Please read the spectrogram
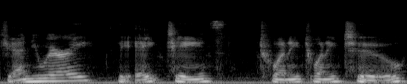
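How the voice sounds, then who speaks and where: Very slowly, a man with a medium-pitched, somewhat breathy voice speaks with very wide pitch swings. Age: 70s. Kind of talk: casual to-camera introduction; reading aloud. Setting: home video. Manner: hesitant, with filler words.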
